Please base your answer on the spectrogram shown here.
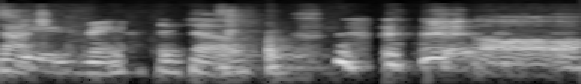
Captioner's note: laughs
